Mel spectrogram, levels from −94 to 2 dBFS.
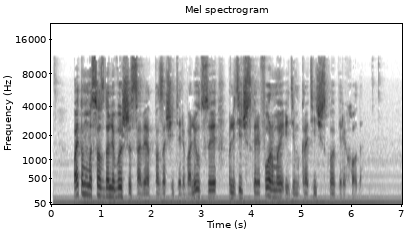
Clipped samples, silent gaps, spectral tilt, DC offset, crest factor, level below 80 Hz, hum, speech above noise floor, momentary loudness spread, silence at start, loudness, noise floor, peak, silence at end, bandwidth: under 0.1%; none; -1 dB/octave; under 0.1%; 20 dB; -40 dBFS; none; 21 dB; 13 LU; 0.05 s; -19 LUFS; -42 dBFS; -2 dBFS; 0 s; 12 kHz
